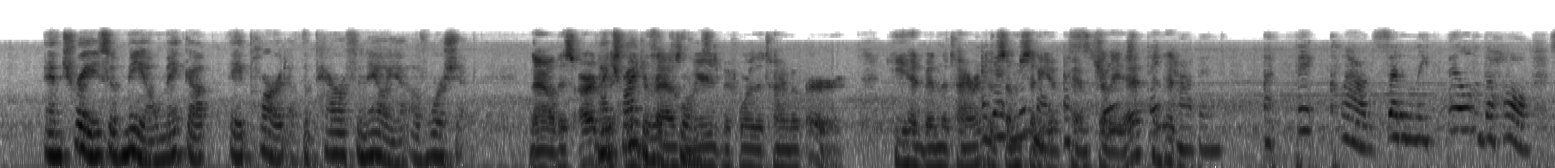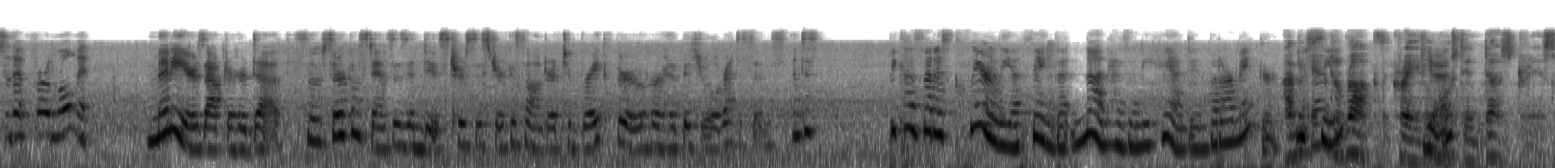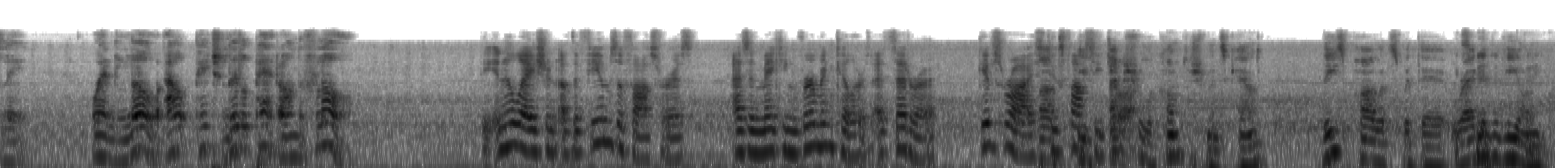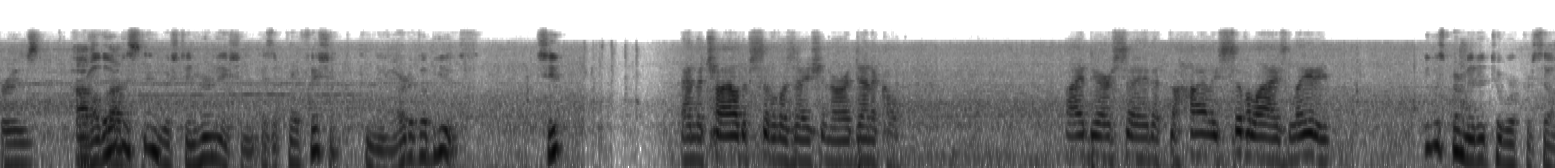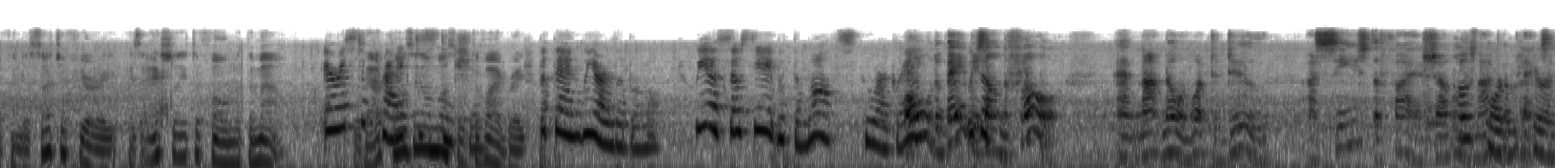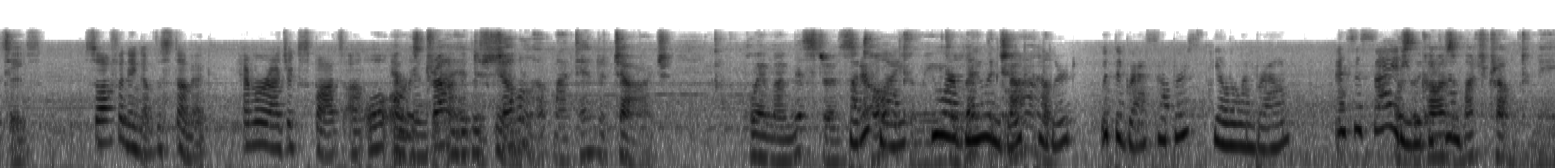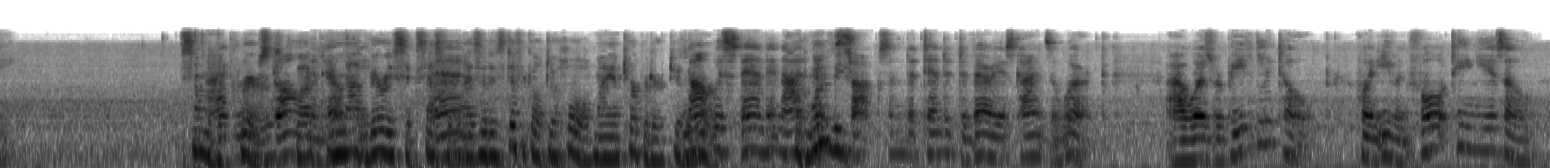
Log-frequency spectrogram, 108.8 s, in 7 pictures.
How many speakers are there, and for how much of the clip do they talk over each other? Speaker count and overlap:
10, about 21%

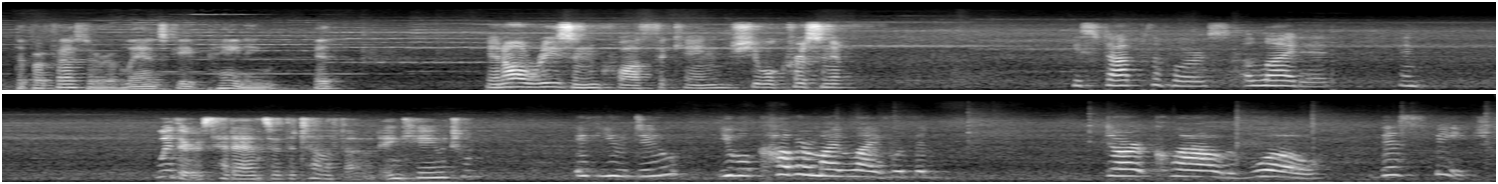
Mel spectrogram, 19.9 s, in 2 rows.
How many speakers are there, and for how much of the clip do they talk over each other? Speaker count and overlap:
5, no overlap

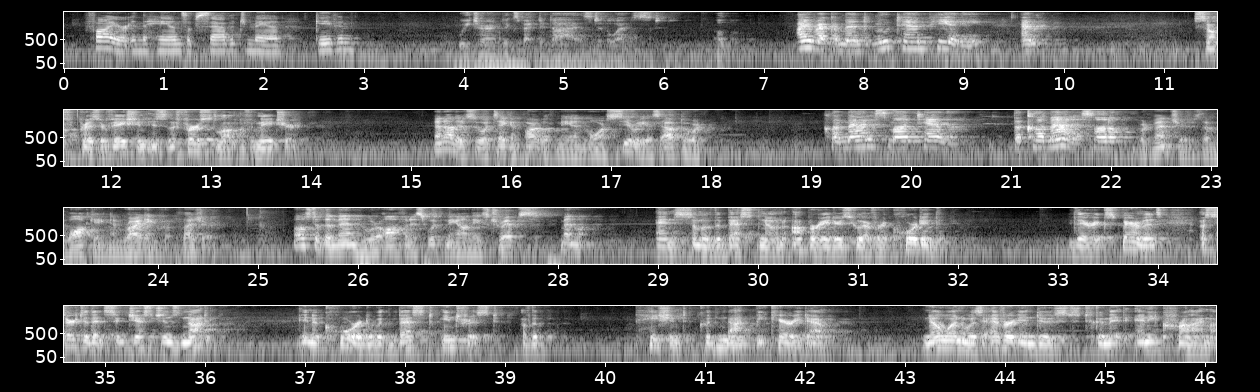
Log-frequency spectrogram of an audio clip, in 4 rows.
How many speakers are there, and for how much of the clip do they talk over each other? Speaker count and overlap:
5, no overlap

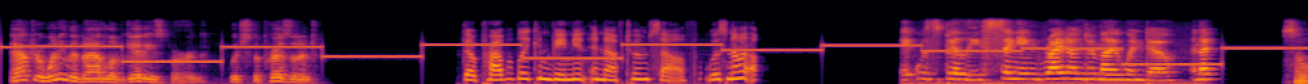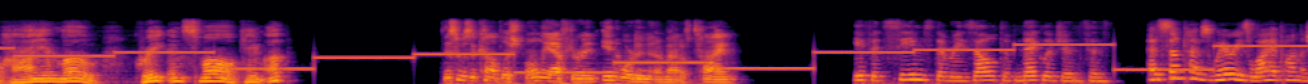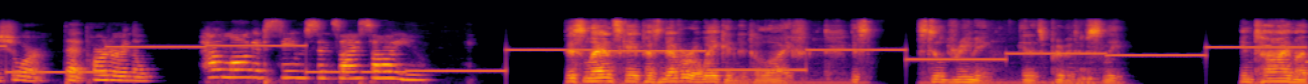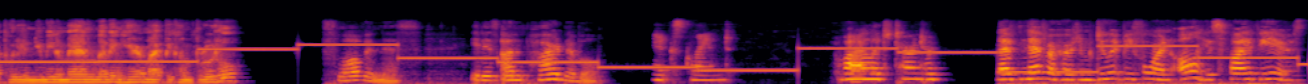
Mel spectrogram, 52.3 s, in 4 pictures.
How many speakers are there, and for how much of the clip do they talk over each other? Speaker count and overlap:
9, no overlap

